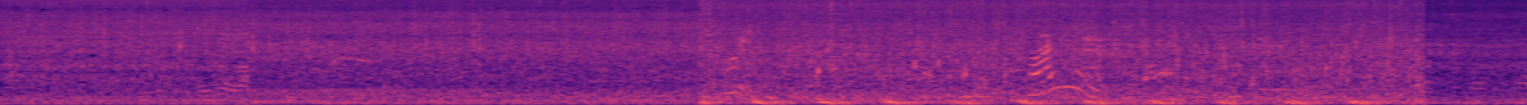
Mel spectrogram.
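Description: Splash-pad water feature pouring water in a steady, splashing stream. About halfway in it changes to a ground jet bubbling and spraying, with irregular low rumbling underneath.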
